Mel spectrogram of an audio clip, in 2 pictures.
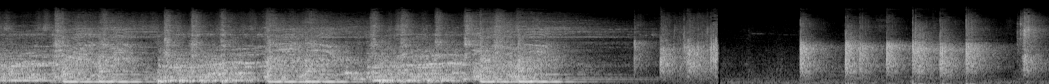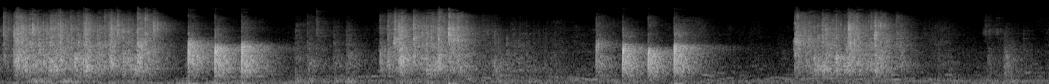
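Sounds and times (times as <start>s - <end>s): children clapping: 6.3s - 7.2s, 8.0s - 15.8s, 16.4s - 17.7s, 18.4s - 19.8s.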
